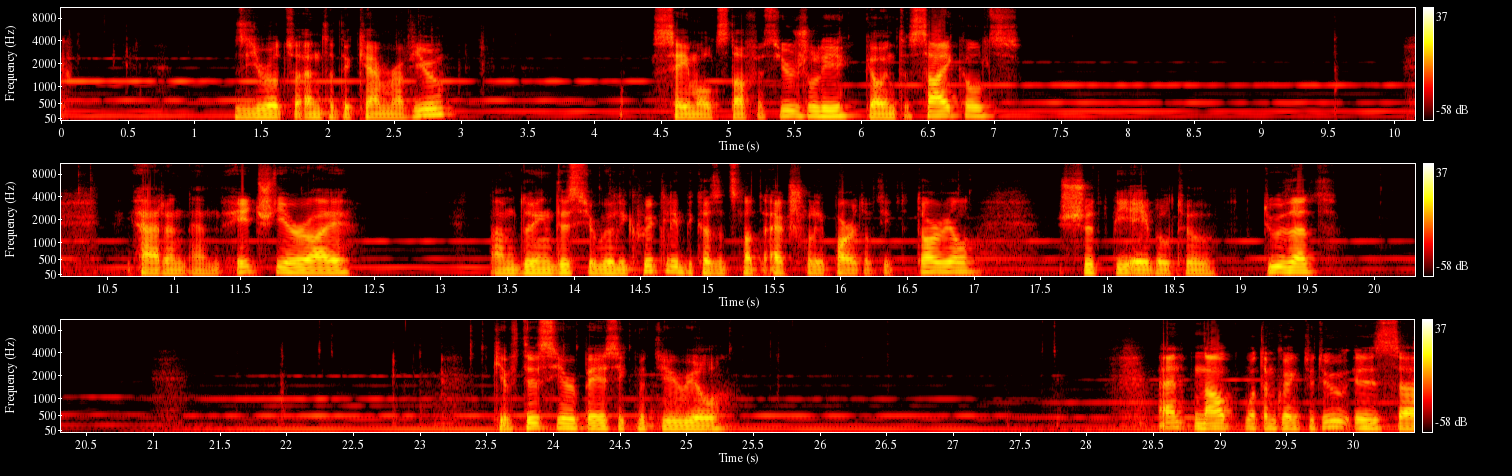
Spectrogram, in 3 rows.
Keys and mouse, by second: 0.3 g, 3.0 ctrl+b, 3.0 ctrl+drag, 3.2-6.6 middle drag, 6.6-9.6 drag, 9.6-12.1 middle drag, 12.1-20.8 drag, 20.8-22.2 middle drag, 22.2 right click, 22.5-23.4 middle drag, 23.4 click, 23.5-24.1 middle drag, 24.1-25.4 drag, 26.1-27.6 middle drag, 27.6 click, 27.8-30.4 middle drag.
